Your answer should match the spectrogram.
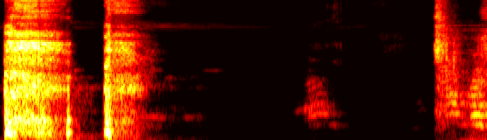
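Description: A person coughing twice, two short harsh bursts about half a second apart.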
